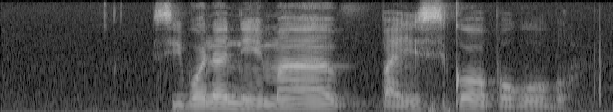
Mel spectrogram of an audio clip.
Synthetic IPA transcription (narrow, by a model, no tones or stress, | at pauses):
siɓɔnanɛmab̥ʱajisik̬ɔb̥ʱɔk̬uːɓɔ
